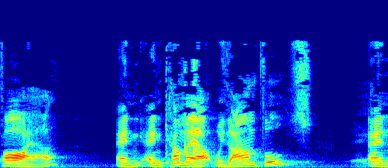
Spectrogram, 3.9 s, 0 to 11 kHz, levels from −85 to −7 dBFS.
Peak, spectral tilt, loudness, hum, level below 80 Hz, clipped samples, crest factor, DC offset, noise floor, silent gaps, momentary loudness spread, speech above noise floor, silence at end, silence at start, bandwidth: -8 dBFS; -5 dB/octave; -26 LUFS; none; -68 dBFS; under 0.1%; 18 dB; under 0.1%; -62 dBFS; none; 20 LU; 37 dB; 0 s; 0 s; 8.8 kHz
